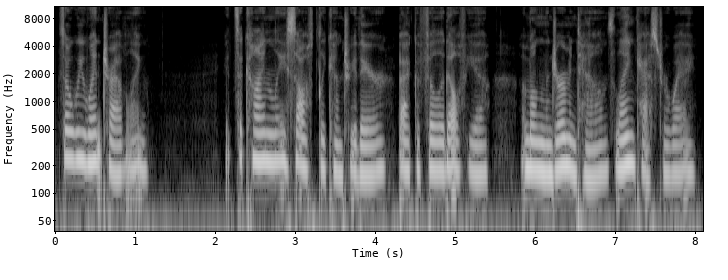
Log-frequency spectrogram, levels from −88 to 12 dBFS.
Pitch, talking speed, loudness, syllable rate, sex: 185 Hz, 140 wpm, -18 LUFS, 4.9 syllables/s, female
